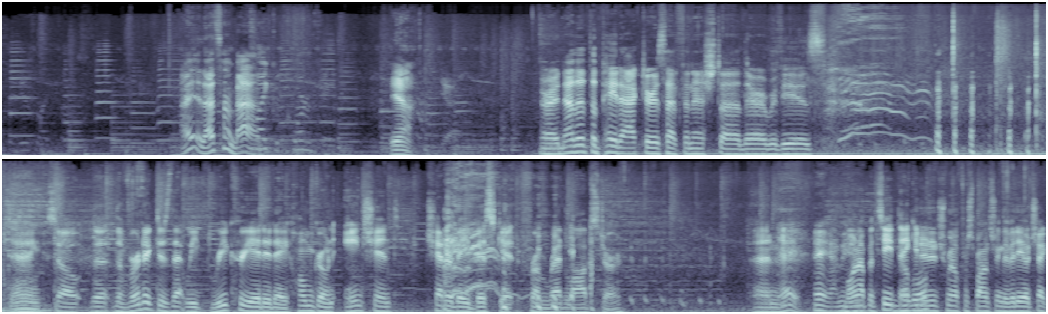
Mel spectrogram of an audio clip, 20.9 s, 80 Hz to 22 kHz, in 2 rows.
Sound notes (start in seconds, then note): 8.2 laughing; 17.4 laughing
